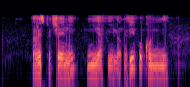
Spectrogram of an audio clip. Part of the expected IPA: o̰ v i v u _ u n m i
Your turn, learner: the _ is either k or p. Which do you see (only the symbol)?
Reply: k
